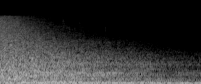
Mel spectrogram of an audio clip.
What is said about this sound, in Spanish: justo al abrir la puerta oí un disparo dentro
